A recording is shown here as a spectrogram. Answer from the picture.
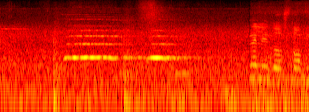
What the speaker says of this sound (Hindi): हमारी जो गाड़ी है वो आ चुकी है हमने पहले halt Ghaziabad junction railway station पर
